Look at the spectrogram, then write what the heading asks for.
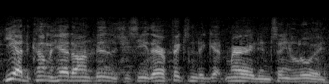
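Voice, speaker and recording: An actor playing a folksy, guileless, gossipy marshal's helper with a rural American drawl in a 1950s radio drama. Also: male voice, on the high side, quick pace, lightly acted, low-quality recording. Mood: eager, chatty. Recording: vintage radio broadcast, crowd behind.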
